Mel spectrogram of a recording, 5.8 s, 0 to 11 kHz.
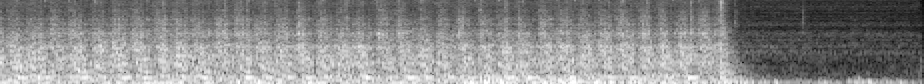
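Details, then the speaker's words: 1979 Chevy Suburban 8-door shuttle with a new battery, fuel line to a temporary tank and a fuel filter: steady cranking at about four beats a second, but it never fires. No fuel is reaching the carb, and the owner suspects a fuel-delivery issue. "I'm going hit it with a little starter fluid. I'm not getting fuel to here."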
